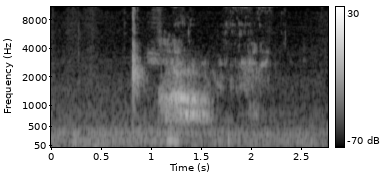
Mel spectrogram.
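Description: A man sighs heavily close by.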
